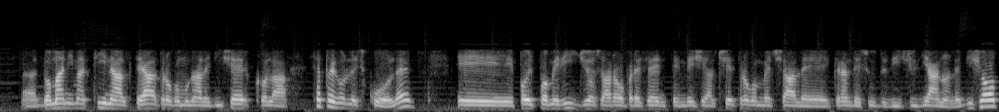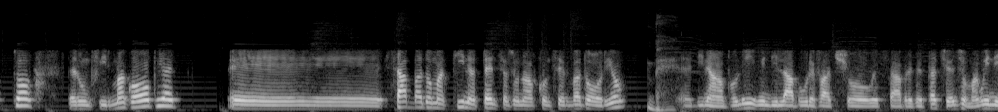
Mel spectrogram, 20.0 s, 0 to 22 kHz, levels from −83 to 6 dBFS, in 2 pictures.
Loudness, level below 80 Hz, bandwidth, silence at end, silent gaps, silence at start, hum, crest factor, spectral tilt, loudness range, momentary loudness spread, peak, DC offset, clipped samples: -21 LUFS; -60 dBFS; 4.6 kHz; 0 s; none; 0.2 s; none; 18 dB; -8 dB/octave; 3 LU; 8 LU; -2 dBFS; under 0.1%; under 0.1%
